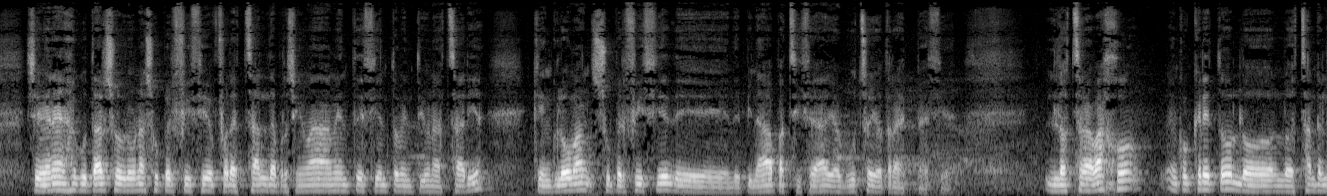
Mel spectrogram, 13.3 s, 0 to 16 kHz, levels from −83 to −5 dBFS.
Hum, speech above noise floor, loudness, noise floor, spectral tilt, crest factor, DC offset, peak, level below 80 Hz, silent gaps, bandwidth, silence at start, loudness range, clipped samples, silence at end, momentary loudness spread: none; 25 dB; -20 LUFS; -45 dBFS; -5 dB/octave; 18 dB; under 0.1%; -2 dBFS; -56 dBFS; none; 16 kHz; 0 s; 5 LU; under 0.1%; 0 s; 17 LU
